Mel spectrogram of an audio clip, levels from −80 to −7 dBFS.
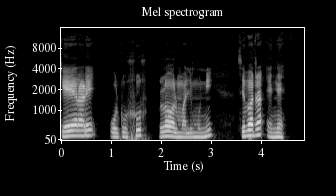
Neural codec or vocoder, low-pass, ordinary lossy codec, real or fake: vocoder, 48 kHz, 128 mel bands, Vocos; 14.4 kHz; none; fake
